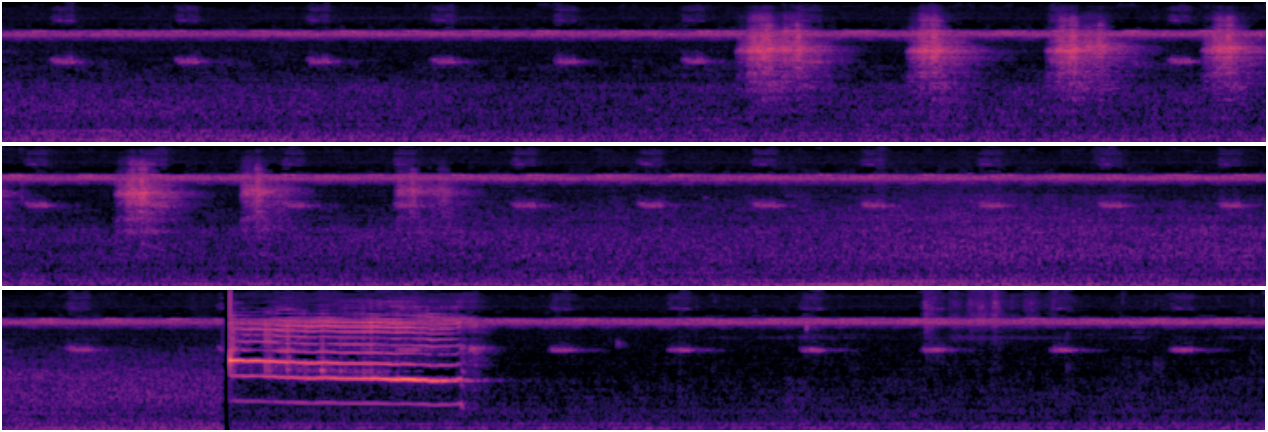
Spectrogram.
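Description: Jamaican croaking lizard, a large gecko, calling a run of about seven dry clicking croaks, a little under one a second, each fainter than the last, over crickets chirping steadily. Midway a cat gives one loud meow of about a second, slightly falling in pitch.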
